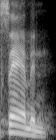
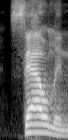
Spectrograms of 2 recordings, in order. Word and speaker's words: salmon: m o n salmon salmon make me some of that salmon it's salmon no it's salmon it's salmon they pronounce the L some places other places of the L is silent so please stop preaching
